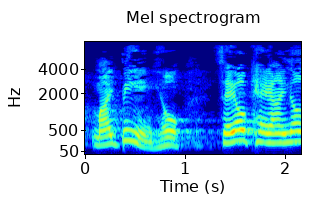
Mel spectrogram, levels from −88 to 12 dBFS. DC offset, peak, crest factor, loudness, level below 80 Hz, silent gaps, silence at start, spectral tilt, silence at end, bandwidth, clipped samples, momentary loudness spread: under 0.1%; -12 dBFS; 16 dB; -29 LUFS; -86 dBFS; none; 0.05 s; -5.5 dB/octave; 0 s; 7.6 kHz; under 0.1%; 11 LU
